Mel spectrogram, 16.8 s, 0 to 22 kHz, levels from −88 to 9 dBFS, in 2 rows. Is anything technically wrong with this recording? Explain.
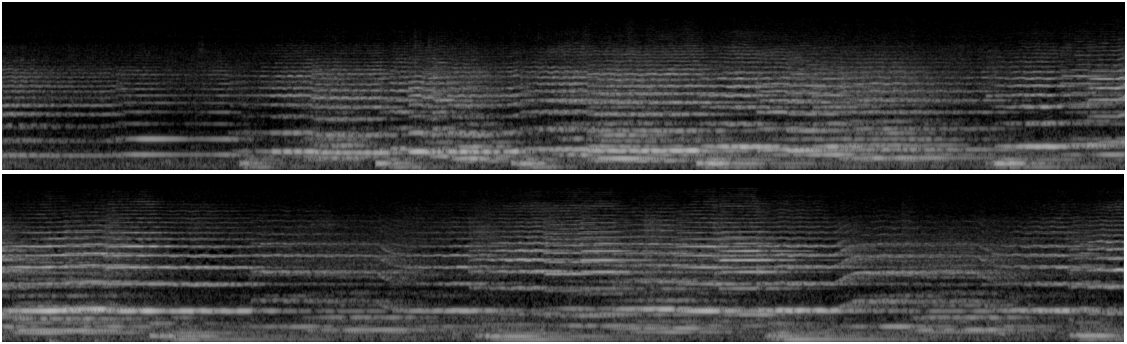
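Yes. From 0 to 4.52 s there's a time-stretched section running at 1.96 times speed, likely software squeezing it to fit by dropping short pieces. It sounds rushed with the pitch unchanged, then the pace shifts abruptly at 4.52 s.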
